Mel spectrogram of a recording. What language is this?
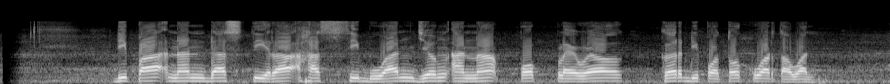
Sundanese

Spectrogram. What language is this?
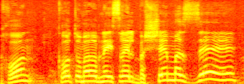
Hebrew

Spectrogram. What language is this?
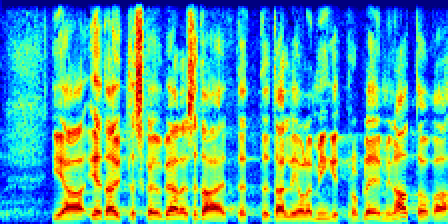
Estonian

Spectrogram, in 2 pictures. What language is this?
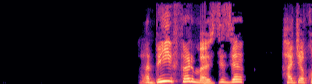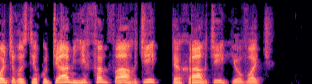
Kabardian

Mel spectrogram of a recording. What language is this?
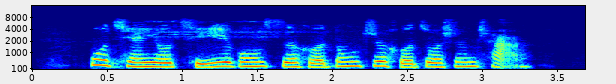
Chinese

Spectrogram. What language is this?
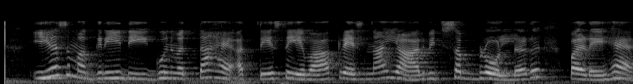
Punjabi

